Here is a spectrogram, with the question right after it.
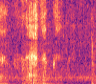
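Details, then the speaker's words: Imitated snoring: a short, low, rattling snort made by an adult to show how the airway closing causes snoring, with a brief follow-up puff. "Your tongue like goes down into your airway and it like closes. And so that's what snoring is."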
